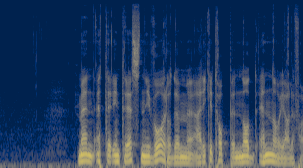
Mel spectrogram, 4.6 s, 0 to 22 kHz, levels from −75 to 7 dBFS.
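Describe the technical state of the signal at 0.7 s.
At 0.7 s the signal is intact, with no audible fault at that moment.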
